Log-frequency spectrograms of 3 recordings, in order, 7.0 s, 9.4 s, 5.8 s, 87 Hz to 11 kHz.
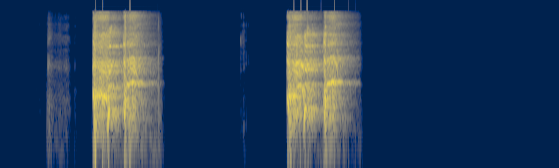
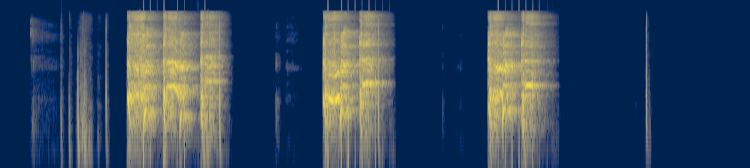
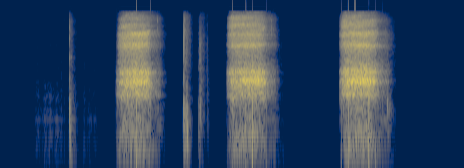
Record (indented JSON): {
  "cough_length": "7.0 s",
  "cough_amplitude": 29684,
  "cough_signal_mean_std_ratio": 0.34,
  "three_cough_length": "9.4 s",
  "three_cough_amplitude": 31422,
  "three_cough_signal_mean_std_ratio": 0.4,
  "exhalation_length": "5.8 s",
  "exhalation_amplitude": 18395,
  "exhalation_signal_mean_std_ratio": 0.4,
  "survey_phase": "beta (2021-08-13 to 2022-03-07)",
  "age": "45-64",
  "gender": "Female",
  "wearing_mask": "No",
  "symptom_cough_any": true,
  "symptom_onset": "12 days",
  "smoker_status": "Ex-smoker",
  "respiratory_condition_asthma": false,
  "respiratory_condition_other": false,
  "recruitment_source": "REACT",
  "submission_delay": "1 day",
  "covid_test_result": "Negative",
  "covid_test_method": "RT-qPCR"
}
